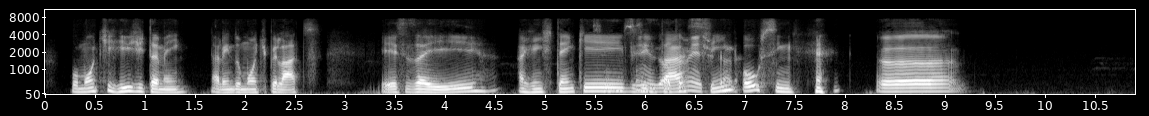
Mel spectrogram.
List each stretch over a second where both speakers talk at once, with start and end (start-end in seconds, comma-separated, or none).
5.6-6.9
